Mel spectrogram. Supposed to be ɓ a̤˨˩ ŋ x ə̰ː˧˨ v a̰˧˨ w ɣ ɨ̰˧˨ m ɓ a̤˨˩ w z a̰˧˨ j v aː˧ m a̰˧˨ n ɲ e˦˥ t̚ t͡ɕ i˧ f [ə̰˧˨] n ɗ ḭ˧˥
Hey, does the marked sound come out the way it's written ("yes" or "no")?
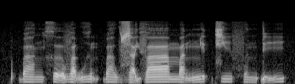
no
